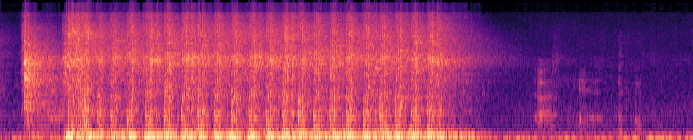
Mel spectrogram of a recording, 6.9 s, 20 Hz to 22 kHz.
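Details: 1974 Chevy Nova 4-door with a 350 V8, bought as a non-runner and being brought back to life: brief crank, then the V8 catches and runs with a quick, even lope for several seconds before shutting off; healthy start.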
